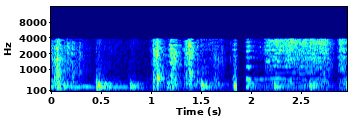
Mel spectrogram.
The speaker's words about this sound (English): Why not knock on the door again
